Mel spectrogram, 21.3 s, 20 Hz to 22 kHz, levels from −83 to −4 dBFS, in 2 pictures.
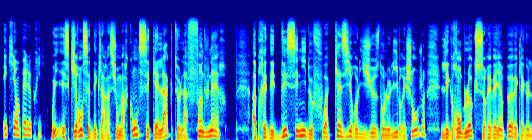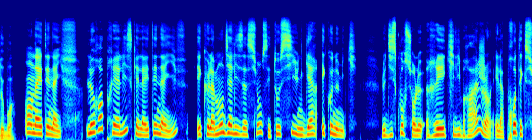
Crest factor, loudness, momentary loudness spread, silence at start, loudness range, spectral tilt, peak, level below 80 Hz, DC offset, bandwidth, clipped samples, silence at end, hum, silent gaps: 18 dB; -22 LUFS; 10 LU; 0.05 s; 4 LU; -5 dB/octave; -4 dBFS; -44 dBFS; under 0.1%; 13.5 kHz; under 0.1%; 0 s; none; none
